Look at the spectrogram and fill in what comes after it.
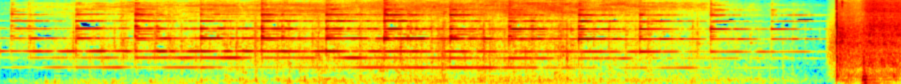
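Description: Railway sound effect: a train running with a clicking rail rhythm while its whistle is held in a chord of several tones that swells and fades. Near the end, a sudden loud crash is followed by a rushing roar, the sound of the trestle giving way.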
